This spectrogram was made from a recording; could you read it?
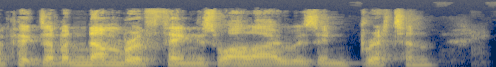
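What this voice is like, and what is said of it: Put-on British accent. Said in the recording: “you're British now, are you? ... I've actually picked up this British accent.”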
